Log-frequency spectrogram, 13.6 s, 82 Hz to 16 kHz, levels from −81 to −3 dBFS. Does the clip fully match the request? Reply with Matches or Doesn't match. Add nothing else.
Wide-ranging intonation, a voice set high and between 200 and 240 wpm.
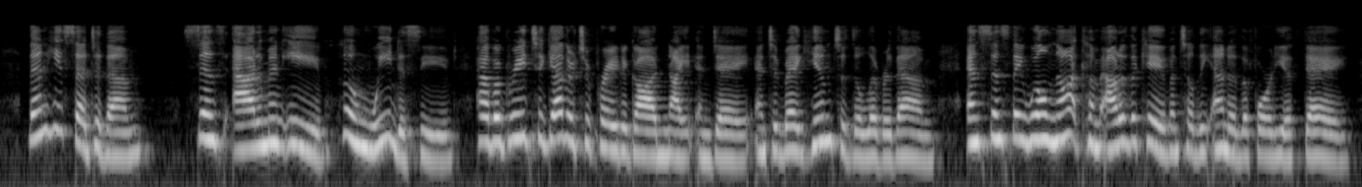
Matches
